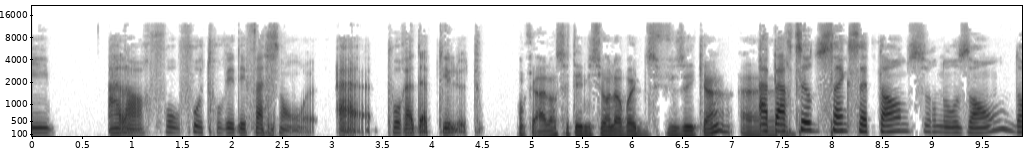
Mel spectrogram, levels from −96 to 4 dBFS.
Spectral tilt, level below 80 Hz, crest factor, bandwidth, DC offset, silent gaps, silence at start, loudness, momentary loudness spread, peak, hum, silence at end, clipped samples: -6 dB/octave; -54 dBFS; 16 dB; 12.5 kHz; under 0.1%; none; 0 s; -19 LUFS; 12 LU; -2 dBFS; none; 0 s; under 0.1%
